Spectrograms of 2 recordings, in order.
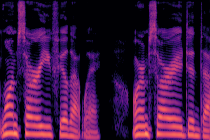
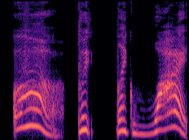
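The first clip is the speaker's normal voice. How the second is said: put-on very high, very slow, frustrated sigh; 9 semitones higher than usual. Retelling reacting to a child's apology after a frustrating morning: imitating frustrated reaction. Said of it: "so frustrated at your kid".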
